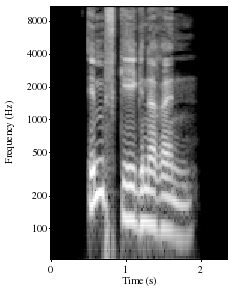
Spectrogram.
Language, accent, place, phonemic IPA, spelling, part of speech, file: German, Germany, Berlin, /ˈɪmp͡fˌɡeːɡnəʁɪn/, Impfgegnerin, noun, De-Impfgegnerin.ogg
- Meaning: feminine equivalent of Impfgegner m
